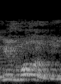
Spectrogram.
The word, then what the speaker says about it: pneumonia: It starts with a P, but it's like pneumonia. Pneumonia starts with a P, but you don't pronounce the P.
